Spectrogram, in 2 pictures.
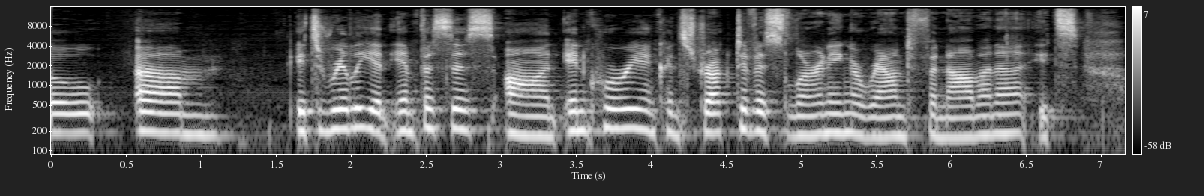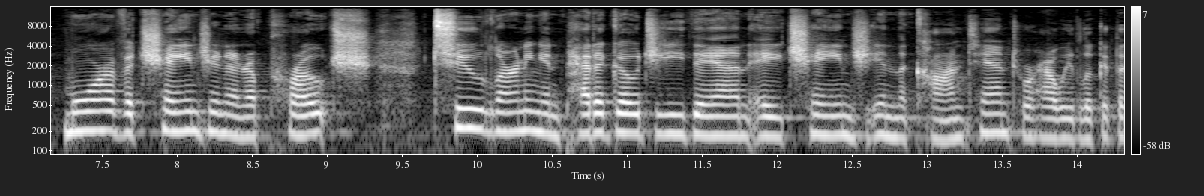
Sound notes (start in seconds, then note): none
